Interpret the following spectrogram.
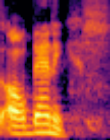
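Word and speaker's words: Albany: Bishop, I know you know I know how to pronounce All Benny. And now, House Republicans are slashing funding for clean water projects by 62%. Leaving cities like Albenni to either raise rates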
